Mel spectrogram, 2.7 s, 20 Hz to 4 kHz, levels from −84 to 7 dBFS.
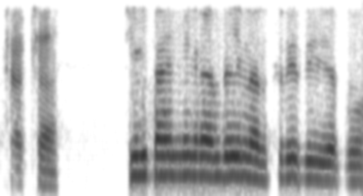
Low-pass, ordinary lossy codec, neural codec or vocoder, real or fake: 3.6 kHz; none; vocoder, 44.1 kHz, 128 mel bands every 256 samples, BigVGAN v2; fake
